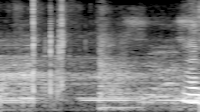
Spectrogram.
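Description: Soft background music with sustained notes. About half a second in come a few light clicks as the paper pages of a lesson booklet are turned.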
